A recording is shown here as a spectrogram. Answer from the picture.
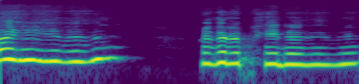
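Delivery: very high voice, pitch shooting way up. The artist retells greeting people before painting, voice jumping way higher. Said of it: "I just went like twenty octaves higher".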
